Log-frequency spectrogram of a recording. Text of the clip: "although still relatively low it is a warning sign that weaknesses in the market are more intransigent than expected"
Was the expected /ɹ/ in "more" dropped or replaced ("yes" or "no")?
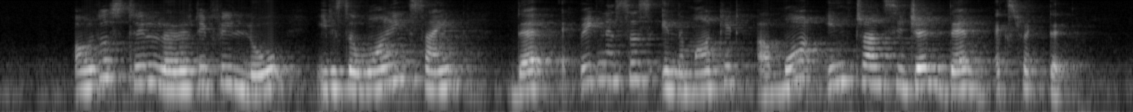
no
